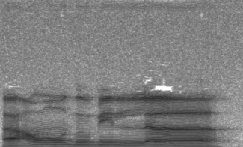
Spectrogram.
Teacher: Lafz jalalah dibaca nipis 2 harakat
